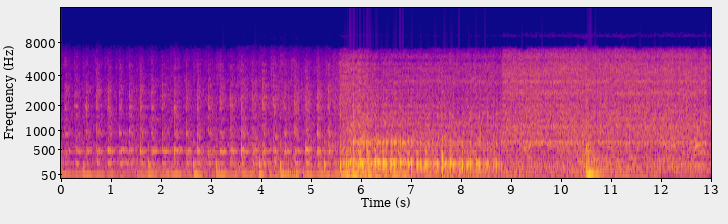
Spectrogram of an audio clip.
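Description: An Audi Q7 engine, recently repaired after water got into it, cranks and runs steadily, a continuous close mechanical idle with rhythmic clatter that surges louder midway and then settles back to an even running note.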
